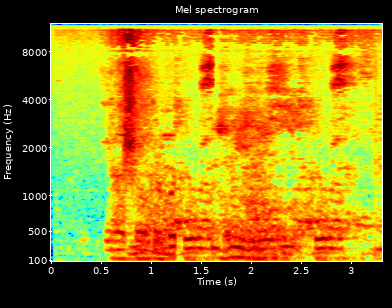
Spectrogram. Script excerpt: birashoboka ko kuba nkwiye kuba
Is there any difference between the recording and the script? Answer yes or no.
no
